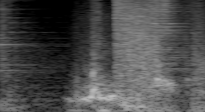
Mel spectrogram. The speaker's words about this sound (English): All those wood creaks, those sword and shield impacts, all those whooshes.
